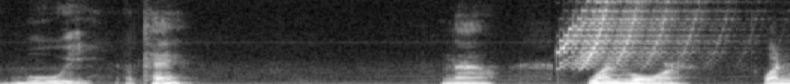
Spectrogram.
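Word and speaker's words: Bùi: Bo okay bu UI probably you will say boy well that's close now let's let's put the accent on it it have it has y it has y on it okay like the accent Mark is like descending okay slowly descending smooth so boy boy okay like boy that's the last name boy okay now one more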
